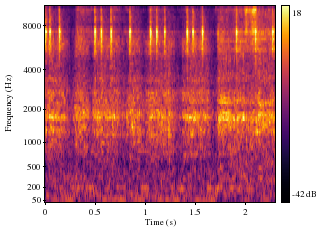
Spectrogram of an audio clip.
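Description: Heavy metal band playing live: electric guitar and bass with drums, loud and dense, with a quick, steady pattern of cymbal hits.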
